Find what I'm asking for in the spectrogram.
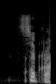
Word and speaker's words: Tsipras: Tsipras. – Alexis. You can't even really say T, can you? Or it's, no, I think it's just Alexis Tsipras.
